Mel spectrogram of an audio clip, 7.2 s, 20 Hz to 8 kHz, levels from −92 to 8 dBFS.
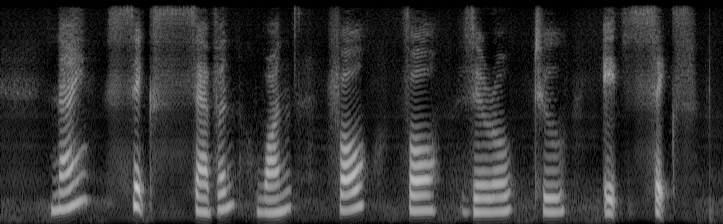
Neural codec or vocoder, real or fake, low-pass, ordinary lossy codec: codec, 24 kHz, 0.9 kbps, DualCodec; fake; 7.2 kHz; none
